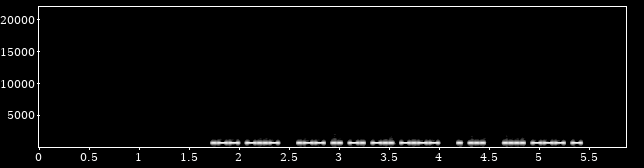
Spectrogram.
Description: Morse code, heard as a keyed tone, about 44 wpm, 700 Hz. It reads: WX WINDY ES HOT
